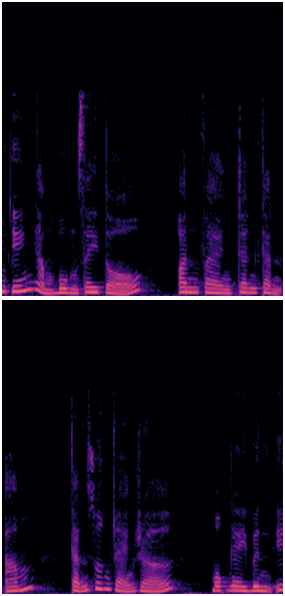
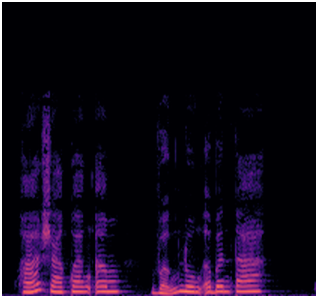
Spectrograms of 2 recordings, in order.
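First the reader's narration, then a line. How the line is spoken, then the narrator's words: Exclaiming. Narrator (Vietnamese): Hắn thốt lên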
